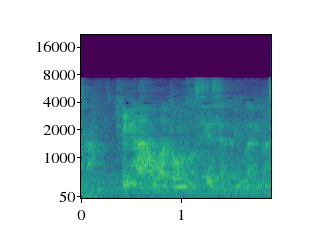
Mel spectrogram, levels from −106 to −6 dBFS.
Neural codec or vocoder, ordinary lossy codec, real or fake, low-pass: none; none; real; 7.2 kHz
